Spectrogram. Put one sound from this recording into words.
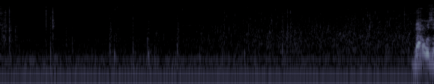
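Footsteps tap on stone at a steady walking pace.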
